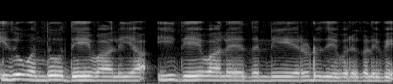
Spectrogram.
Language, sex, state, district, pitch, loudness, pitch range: Kannada, female, Karnataka, Chamarajanagar, 185 Hz, -14 LUFS, 180-200 Hz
